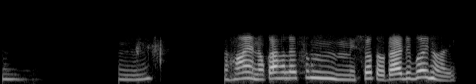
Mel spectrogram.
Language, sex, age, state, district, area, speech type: Assamese, female, 30-45, Assam, Charaideo, rural, conversation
